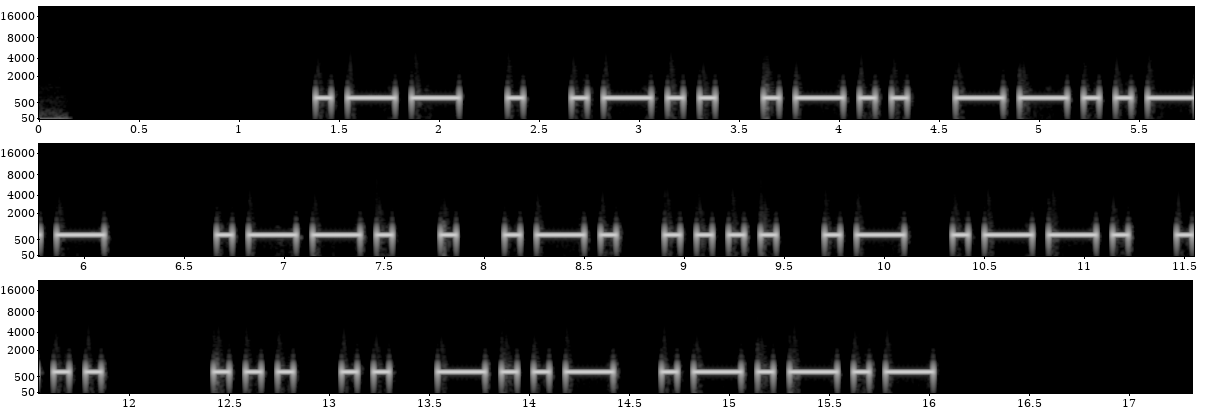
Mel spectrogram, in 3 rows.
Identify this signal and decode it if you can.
Morse code, heard as a keyed tone, about 15 wpm, 700 Hz. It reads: WELL, PERHAPS SIX.
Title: Sentences from Top 1000 Words - Review Part 2 - 15wpm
